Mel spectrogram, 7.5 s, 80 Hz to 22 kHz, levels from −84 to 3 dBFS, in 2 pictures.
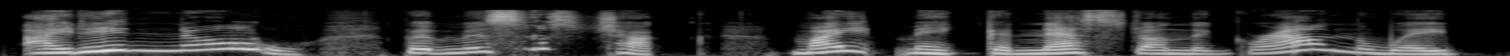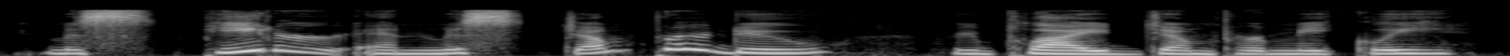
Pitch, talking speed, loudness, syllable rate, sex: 260 Hz, 190 wpm, -20 LUFS, 5.4 syllables/s, female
